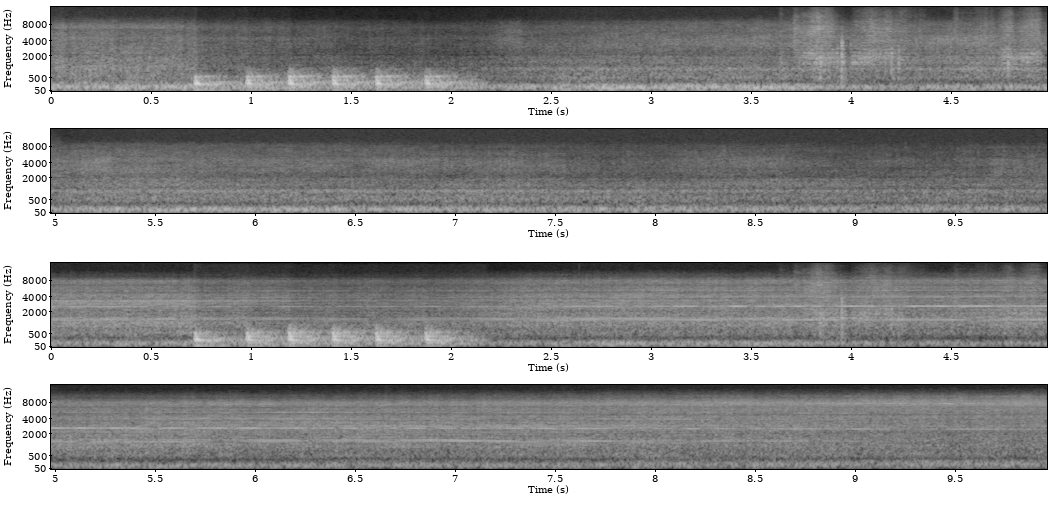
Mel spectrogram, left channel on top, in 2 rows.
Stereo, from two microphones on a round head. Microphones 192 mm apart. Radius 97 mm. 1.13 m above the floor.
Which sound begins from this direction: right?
Knocking, at 0.7 s.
